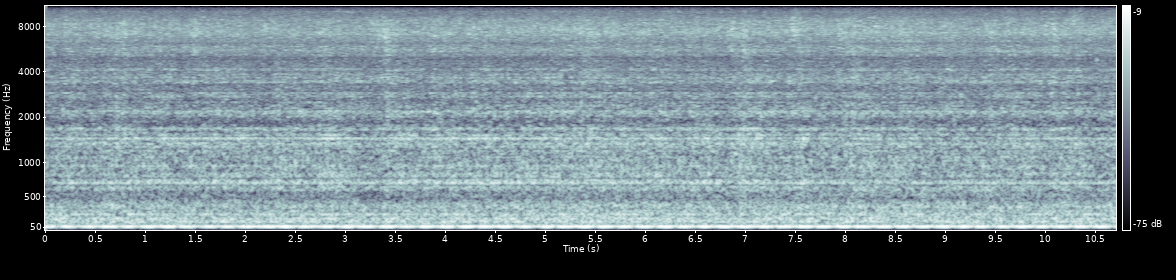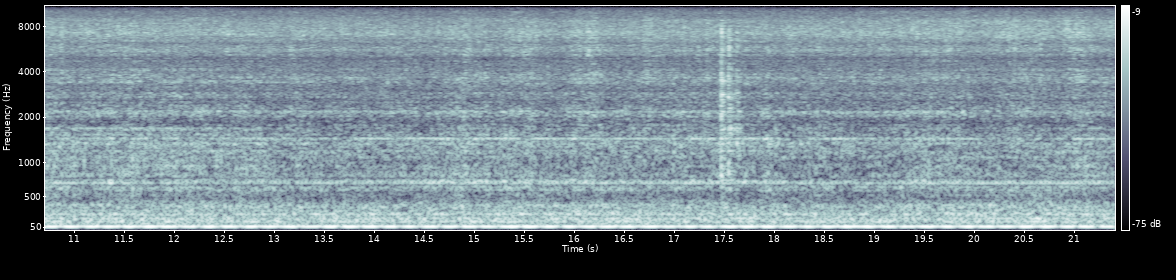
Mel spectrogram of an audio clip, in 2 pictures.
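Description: Steady rumble of a train running along the track, from a cab-ride video played back through a screen's speakers, with a faint steady tone above it.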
